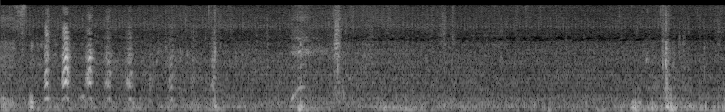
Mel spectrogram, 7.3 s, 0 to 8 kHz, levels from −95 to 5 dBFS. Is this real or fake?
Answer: real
